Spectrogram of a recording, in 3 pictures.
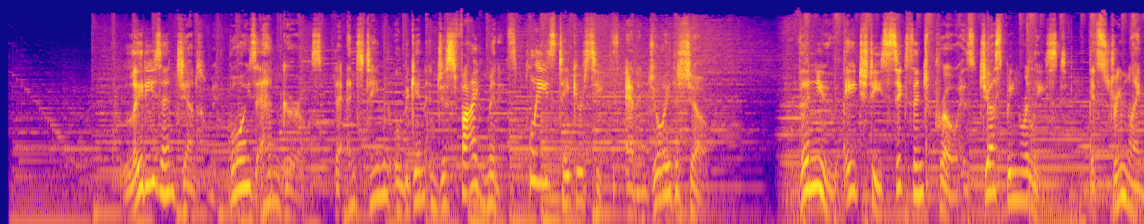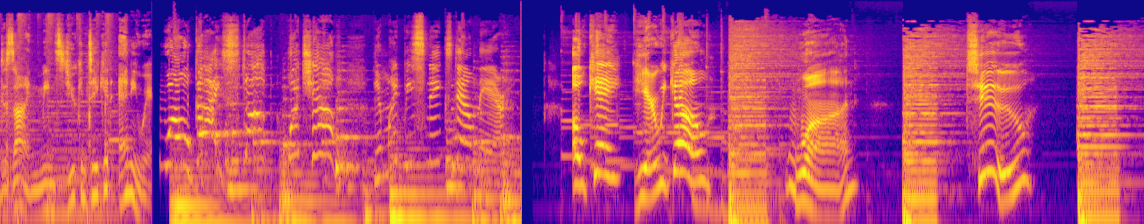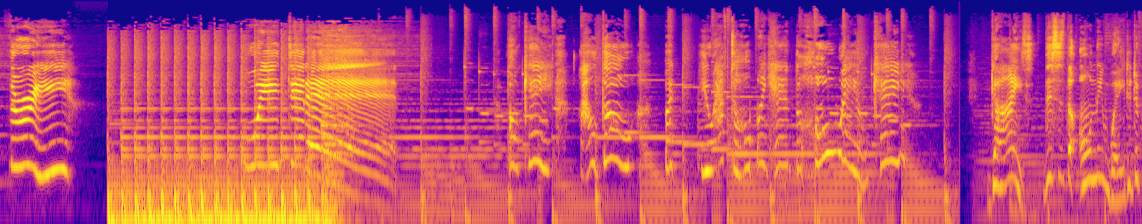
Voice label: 英語男聲

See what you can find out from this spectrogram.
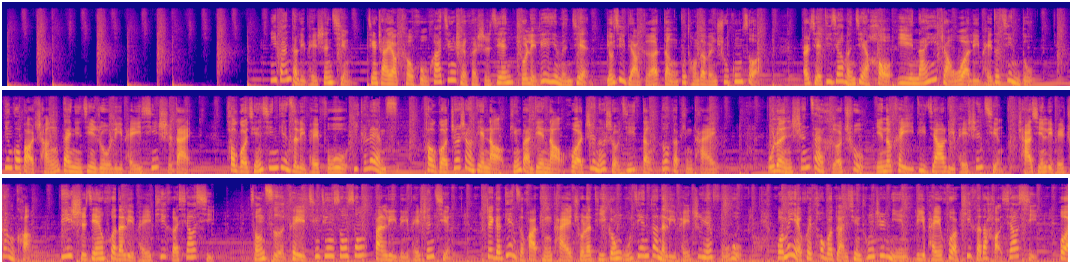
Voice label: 普通話女聲; Prudential

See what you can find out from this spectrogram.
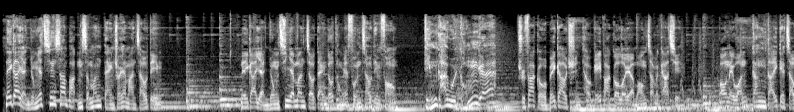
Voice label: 粵語男聲; Trivago

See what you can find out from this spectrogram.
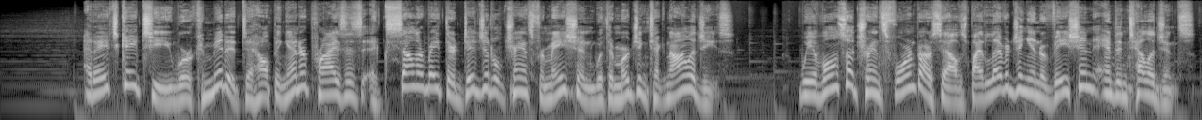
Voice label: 英語男聲; HKT

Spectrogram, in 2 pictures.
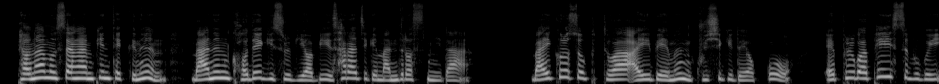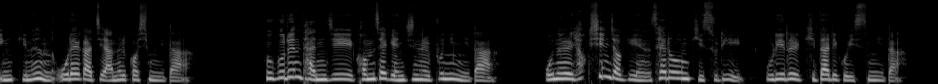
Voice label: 韓語女聲 normal

